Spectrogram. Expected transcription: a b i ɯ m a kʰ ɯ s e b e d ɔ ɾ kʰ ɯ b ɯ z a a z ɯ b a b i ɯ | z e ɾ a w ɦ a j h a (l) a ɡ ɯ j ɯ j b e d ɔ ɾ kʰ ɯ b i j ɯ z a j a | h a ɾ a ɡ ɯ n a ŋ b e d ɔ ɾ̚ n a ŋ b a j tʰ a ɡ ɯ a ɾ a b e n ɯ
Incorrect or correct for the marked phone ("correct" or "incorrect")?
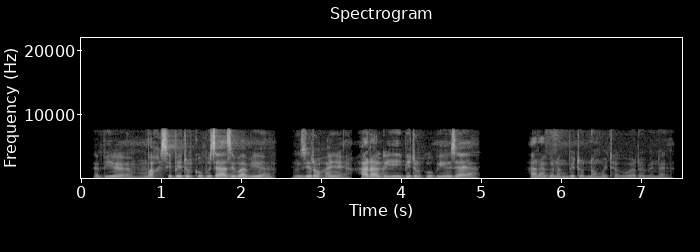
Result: incorrect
